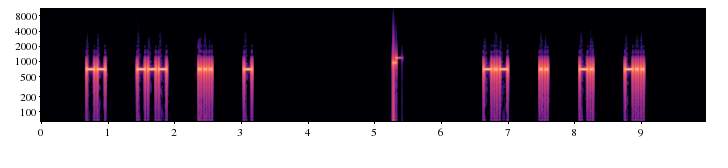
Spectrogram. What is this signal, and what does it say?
Morse code, heard as a keyed tone, about 30 wpm, spaced as for 14 wpm, 690 Hz. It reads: MOST KIND
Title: 4x Character Spacing - Top 200 Words - 30wpm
